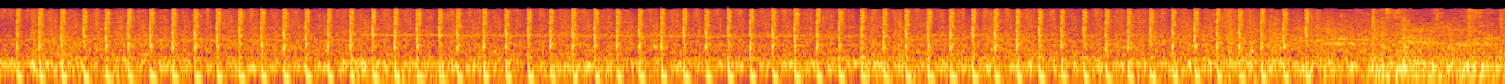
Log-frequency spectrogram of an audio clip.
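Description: Guns fire in a fast rattle.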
